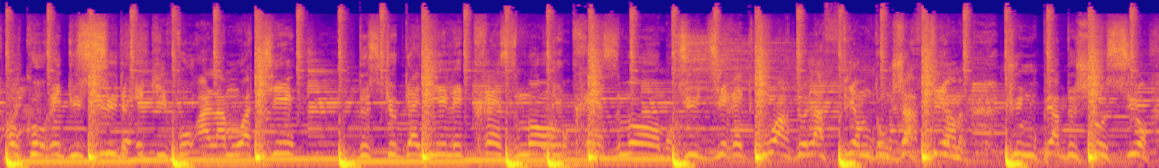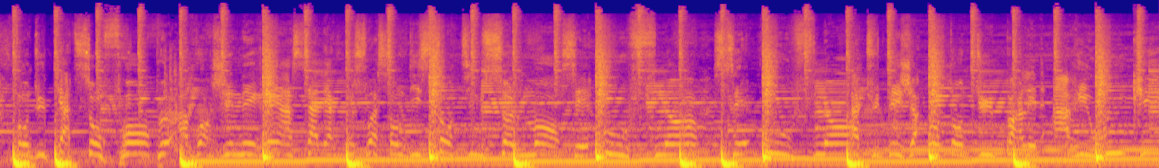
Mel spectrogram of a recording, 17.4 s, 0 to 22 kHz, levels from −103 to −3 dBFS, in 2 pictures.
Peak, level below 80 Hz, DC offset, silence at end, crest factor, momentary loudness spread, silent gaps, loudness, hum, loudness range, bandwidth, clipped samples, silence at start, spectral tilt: 0 dBFS; -18 dBFS; under 0.1%; 0 s; 14 dB; 6 LU; none; -15 LUFS; none; 1 LU; over 20 kHz; under 0.1%; 0 s; -4.5 dB/octave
